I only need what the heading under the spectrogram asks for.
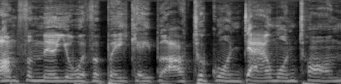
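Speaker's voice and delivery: put-on New Zealand-Australian blended accent. Describing an imagined villain mini boss for a movie, voicing him: New Zealand-Australian accent. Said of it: "a kind of New Zealand Australian accent".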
